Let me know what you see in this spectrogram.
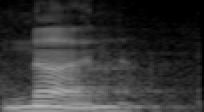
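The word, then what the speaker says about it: none (ن): Christians in Iraq and Syria are being marked um, by ISIS with the Arabic letter N, which is none. It's pronounced none.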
